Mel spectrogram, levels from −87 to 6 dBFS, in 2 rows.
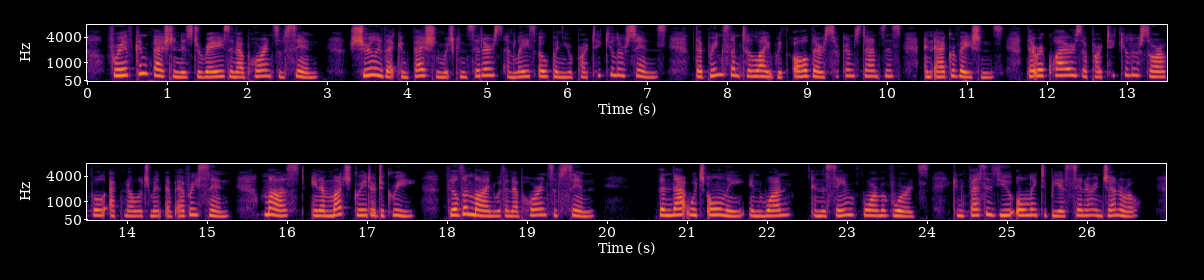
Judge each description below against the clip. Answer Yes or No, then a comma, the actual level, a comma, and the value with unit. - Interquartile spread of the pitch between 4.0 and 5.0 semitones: No, average, 3.0 semitones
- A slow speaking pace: No, average, 180 wpm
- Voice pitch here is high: Yes, very high, 285 Hz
